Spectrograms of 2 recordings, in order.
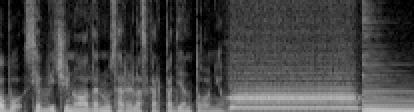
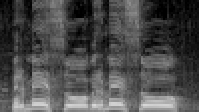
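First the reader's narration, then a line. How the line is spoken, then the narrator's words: Shouting to clear a way. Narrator (Italian): gridava per farsi largo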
